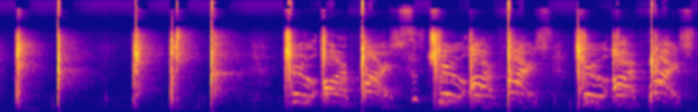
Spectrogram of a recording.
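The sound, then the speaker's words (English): A short theme jingle for the segment "True or Farce" opens with sharp, evenly spaced clap-like hits, then swells into a loud, busy melodic passage with sweeping tones as the percussive snaps keep the beat. “Can we hear that theme again?”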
